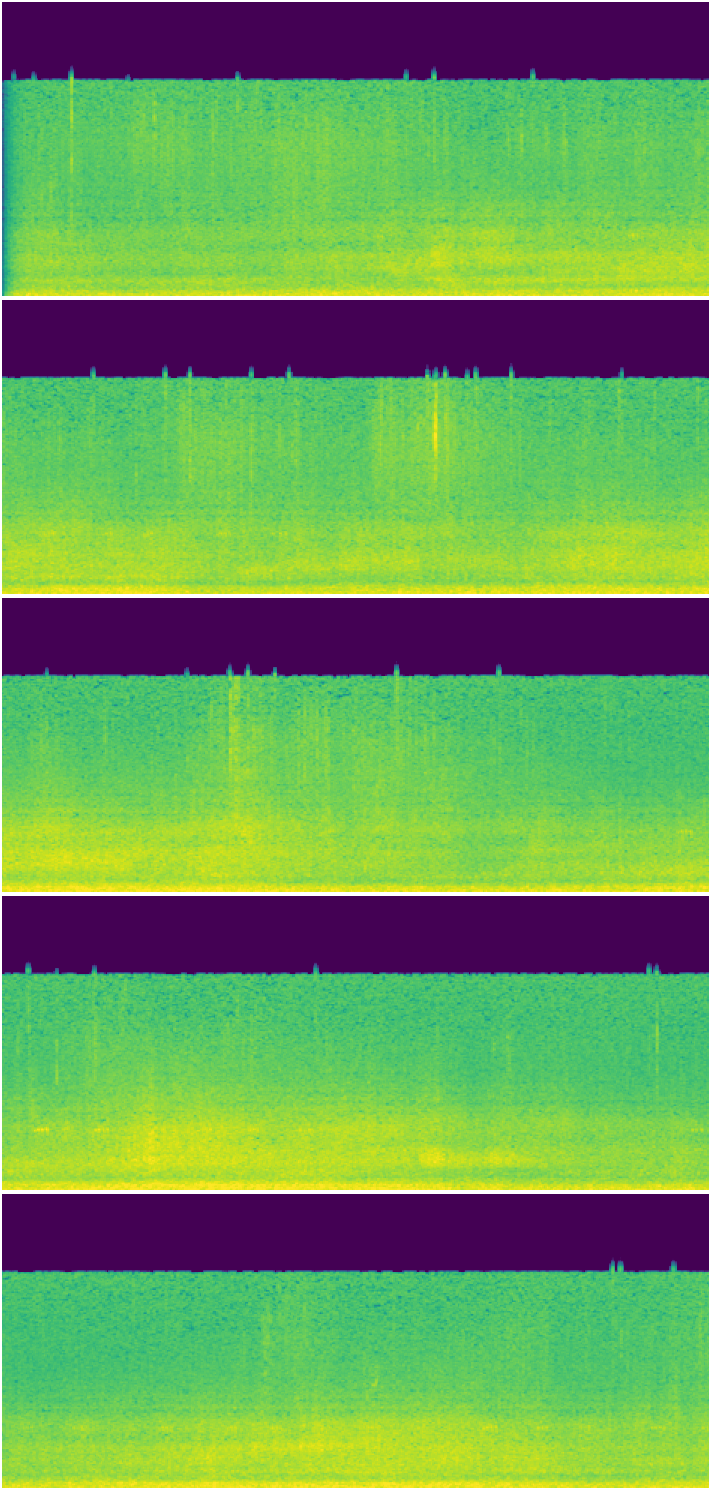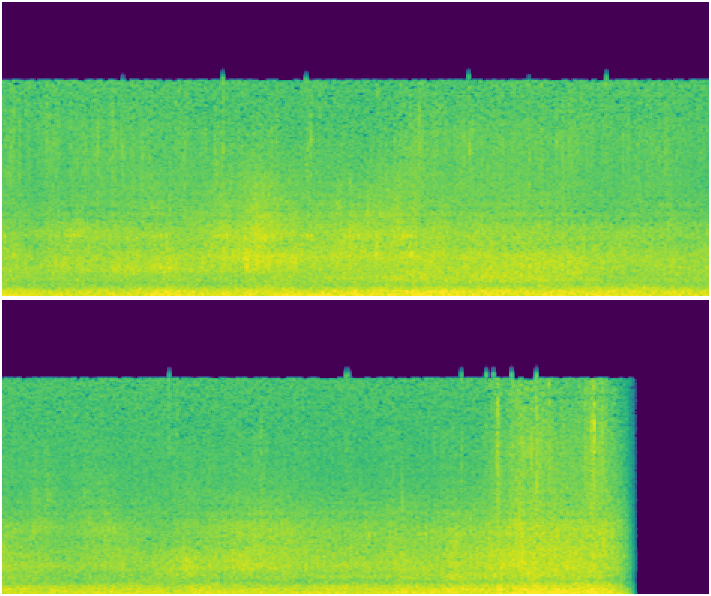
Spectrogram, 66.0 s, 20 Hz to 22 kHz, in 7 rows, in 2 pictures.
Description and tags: Wind at Ocean shore.
This is the sound of wind at the ocean shore. Recorded in stereo with a Sony PCM-D100.
ocean, Sony-PCM-D100, wind, seaside, beach, wave, coast, water, field-recording, coastal, shore, sea, surf, windy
